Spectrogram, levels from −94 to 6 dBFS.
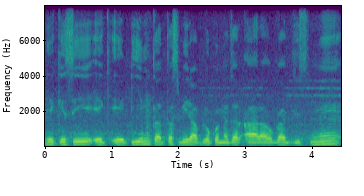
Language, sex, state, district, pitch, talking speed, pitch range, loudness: Hindi, male, Chhattisgarh, Raigarh, 125 Hz, 200 wpm, 120-135 Hz, -16 LUFS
